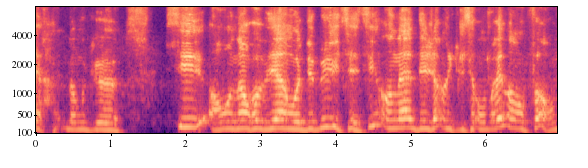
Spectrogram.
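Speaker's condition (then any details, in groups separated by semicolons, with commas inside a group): Cerebral palsy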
